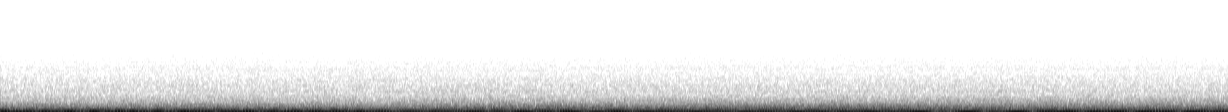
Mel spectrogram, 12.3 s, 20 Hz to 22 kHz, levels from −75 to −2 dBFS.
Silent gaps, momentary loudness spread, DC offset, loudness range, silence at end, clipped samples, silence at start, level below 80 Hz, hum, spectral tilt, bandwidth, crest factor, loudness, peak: none; 3 LU; under 0.1%; 2 LU; 0 s; under 0.1%; 0 s; -16 dBFS; none; -12 dB/octave; 1 kHz; 10 dB; -20 LUFS; -6 dBFS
